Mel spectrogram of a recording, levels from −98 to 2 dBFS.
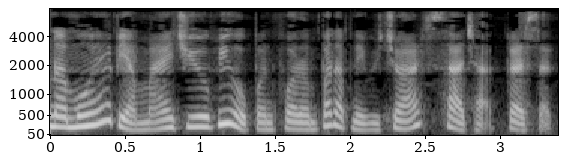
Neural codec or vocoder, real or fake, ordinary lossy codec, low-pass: none; real; AAC, 48 kbps; 7.2 kHz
